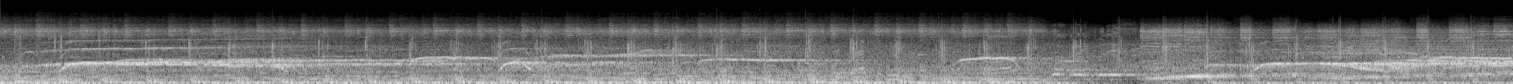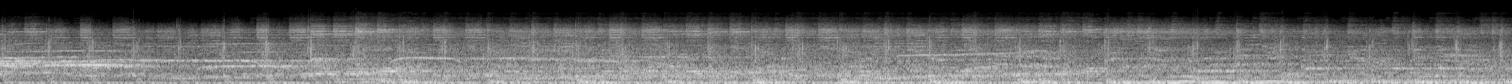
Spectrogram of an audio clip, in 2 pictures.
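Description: A 90s dance-music mix playing loudly over a hall PA, with a crowd of children cheering and shouting over it. The bass and beat drop out for about a second, roughly a third of the way in, then come back.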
